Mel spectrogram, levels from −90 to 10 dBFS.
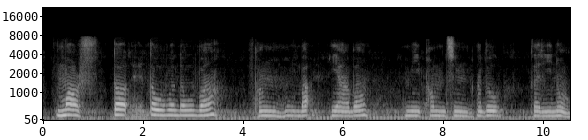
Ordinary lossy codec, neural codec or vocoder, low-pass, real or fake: none; codec, 16 kHz, 4.8 kbps, FACodec; none; fake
